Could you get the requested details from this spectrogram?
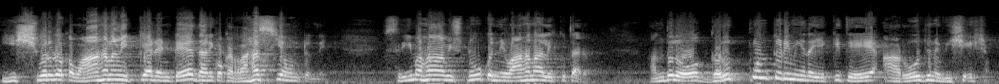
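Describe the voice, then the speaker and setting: A man with a notably high voice delivering a devotional sermon. He explains his points by asking the audience questions and reciting verses. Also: expressive, moderate pace. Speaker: religious discourse speaker.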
